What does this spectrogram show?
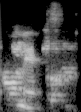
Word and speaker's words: commerce: And so it's again about the pronunciation, prop with people and commerce. It's not the accent is on the first syllable, commerce.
